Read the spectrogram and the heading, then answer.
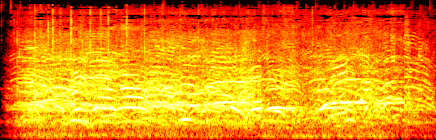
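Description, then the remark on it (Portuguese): A large crowd at the Santuário Nacional de Aparecida roars continuously as President Jair Bolsonaro visits, with many overlapping voices shouting and jeering amid applause and boos, loud, sustained for several seconds with a brief dip midway. “O presidente Jair Bolsonaro recebeu aplausos e vaias ontem ao visitar o Santuário Nacional de Aparecida.”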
